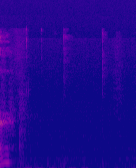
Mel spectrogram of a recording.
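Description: Near silence with a few faint, short clicks of a computer mouse, after a last spoken word trails off at the very start.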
